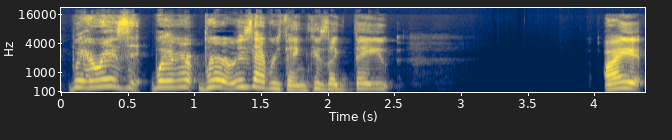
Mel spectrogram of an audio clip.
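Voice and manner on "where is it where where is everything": frantic searching. Retold or imitated. Retold frantic search for trash.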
